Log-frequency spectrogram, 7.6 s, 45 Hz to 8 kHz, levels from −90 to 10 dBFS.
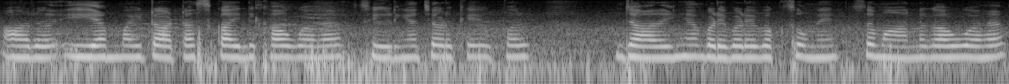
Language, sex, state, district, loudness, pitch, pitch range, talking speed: Hindi, female, Punjab, Pathankot, -16 LUFS, 235 Hz, 230-240 Hz, 175 wpm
